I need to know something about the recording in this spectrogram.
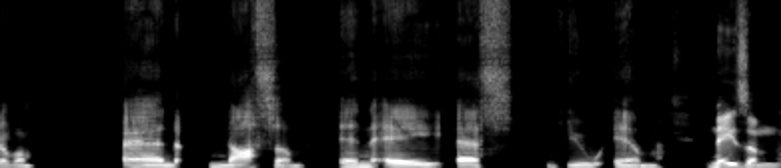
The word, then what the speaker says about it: Nasum: Nasum, I think is how it's pronounced.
